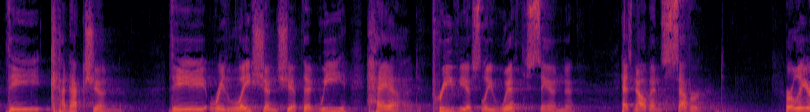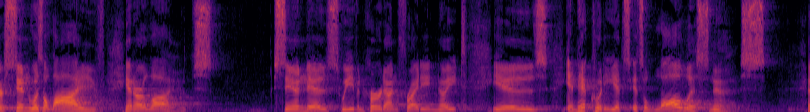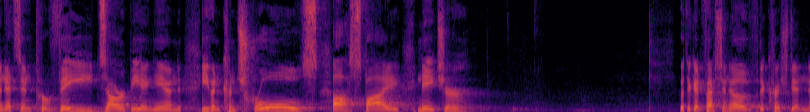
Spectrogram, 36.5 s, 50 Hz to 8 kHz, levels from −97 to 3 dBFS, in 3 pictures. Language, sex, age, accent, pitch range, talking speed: English, male, 40-59, American, 145-175 Hz, 85 wpm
